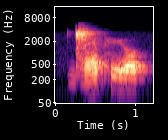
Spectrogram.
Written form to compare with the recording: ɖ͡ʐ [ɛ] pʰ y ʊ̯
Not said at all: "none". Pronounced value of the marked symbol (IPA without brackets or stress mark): ɛ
